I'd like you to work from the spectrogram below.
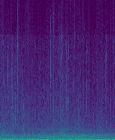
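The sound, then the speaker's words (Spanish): A loud, deep explosion roar, a sustained low rumble with crackling texture that fills the whole moment without fading. No one speaks. “Una explosión.”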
